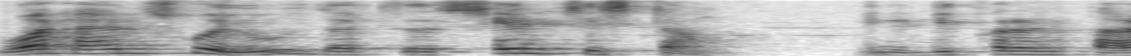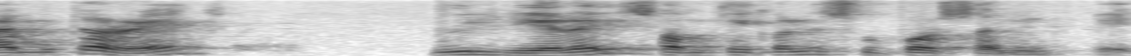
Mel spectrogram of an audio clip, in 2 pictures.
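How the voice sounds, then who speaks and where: A man races along at a very fast pace, his fairly high voice swinging very widely in pitch and touched with vocal fry. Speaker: professor. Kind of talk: lecture.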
